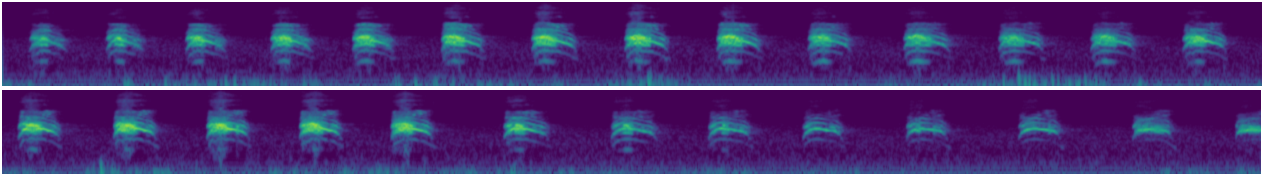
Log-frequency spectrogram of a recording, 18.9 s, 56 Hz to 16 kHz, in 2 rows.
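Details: Bobcat recorded in June–July 2020 calling persistently: a long, steady series of about two dozen harsh, hoarse barking notes, each under half a second, repeated roughly every 0.7 seconds, fading slightly toward the end, over quiet background.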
